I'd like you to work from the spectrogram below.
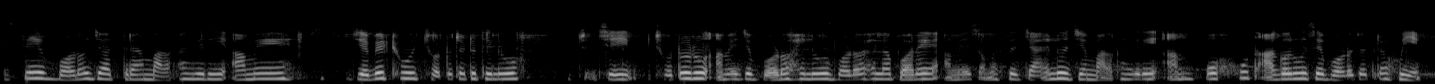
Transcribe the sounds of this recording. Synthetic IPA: sebɔɽɔd͡ʒat̪ɾamalkʰaŋɡiɾiame | d͡ʒebeʈʰut͡ʃʰoʈot͡ʃʰoʈot̪ʰilu | set͡ʃʰoʈoɾuʔamed͡ʒebɔɽɔɦelubɔɽɔɦelapɔɾea̰mesɔmɔst̪ed͡ʒaɽ̃ilud͡ʒema̰lkʰaŋɡiɾiʔa̰mbɔhut̪a̰ɡɔɾusebɔɽɔd͡ʒat̪ɾahuje

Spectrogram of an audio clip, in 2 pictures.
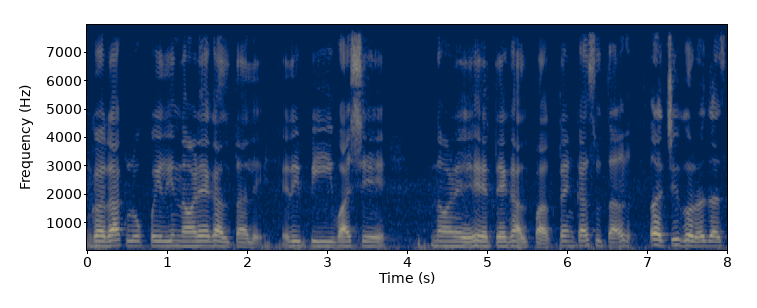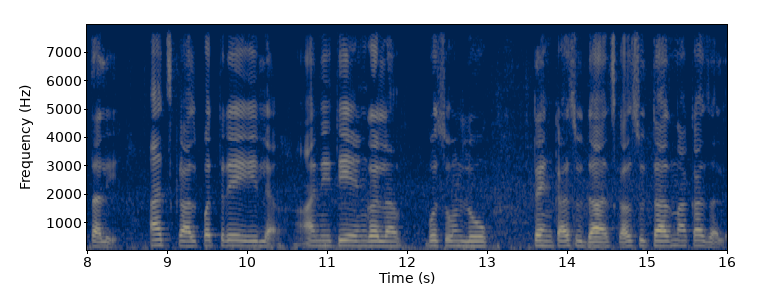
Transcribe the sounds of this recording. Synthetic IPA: ɡʱəɾaklok̚pəilinəɭeɡʱalt̪alḛɾipiʋaɕe | nəɭeɦet̪eɡʱa̰lpak̚t̪ɛ̃ŋkasud̪ʱa | ət͡ɕiɡʱəɾəd͡zəst̪alḭ | ad͡zkalpət̪ɾeelja̰a̰ñit̪ieŋɡəla | bəsuːnlok | t̪ɛ̃ŋkasud̪ʱːaːd͡zkalsut̪aɾnakad͡zʱalḛ

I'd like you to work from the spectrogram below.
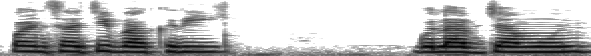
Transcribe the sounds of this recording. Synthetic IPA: pəɳsat͡ɕiːbakɾiː | ɡulab̚d͡ʑamuːn

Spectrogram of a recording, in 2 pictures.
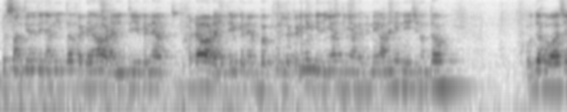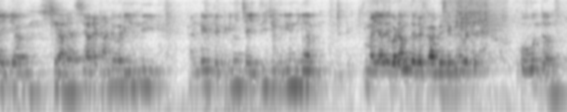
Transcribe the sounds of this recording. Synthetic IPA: pəɾəsãːnt̪ẽnẽːd̪ɪnãːnĩːt̪ːãːkəɖẽːaːɽaːĩːnd̪iːkənːe | kʰəɖaːaːɽaːĩːnd̪ioːkəneːbələkːɽɪjãːɡɪlɪjãːd̪ɪjãːkənenẽːənneːneːd͡ʒnɦʊ̃nd̪aː | o̰ːd̪aːɦəʋaːt͡ʃaːid͡ʒaːsjaːlɛːsɪjaːlɛːʈʰəɳɖʋəɽiːɦʊ̃nd̪iːʈʰəɳɖeːləkːɽɪjãːt͡ʃaːiːd̪iːzəɾuːɾiːɦʊ̃nd̪ɪjãː | məjaːd̪eːbəɽãːmət̪ələkaɡsekʰnẽːbət͡ʃ | oːɦʊ̃nd̪aː

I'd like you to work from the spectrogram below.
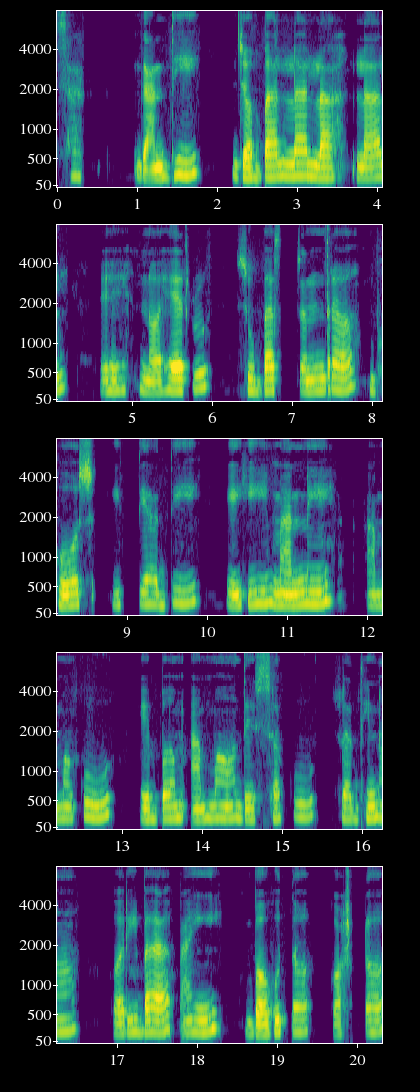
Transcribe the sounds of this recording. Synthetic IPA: sa | ɡand̪ʱi | d͡ʒɔbalaː | al | enɔɦɔɾu | subas | t͡ʃɔnd̪ɾɔbʱos | it̪jad̪i | ehimane | amɔku | ebɔŋamɔd̪esɔku | swad̪ʱinɔ | kɔɾibapaĩ | bɔɦut̪ɔ | kɔsʈɔ

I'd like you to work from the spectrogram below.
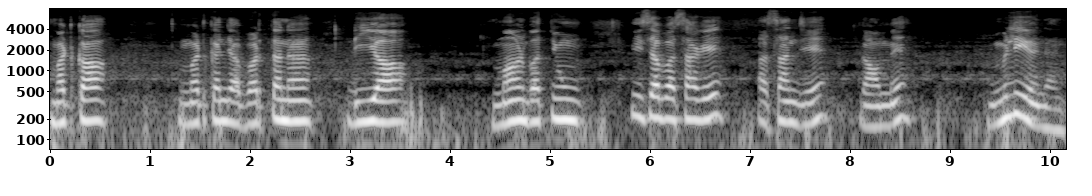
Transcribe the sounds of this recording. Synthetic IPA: mɐʈka | mɐʈkənɪ̆d͡ʑaːbɐɾt̪ən | ɗiːaː | maːɽ̃bʱɐt̪ijũ | iːs̬ɐbɐsãkʰeːɐsãːnɪ̆d͡ʑeː | ɡaːmːẽ | mɪliʋẽːn̆d̪aːɪnɪ̆

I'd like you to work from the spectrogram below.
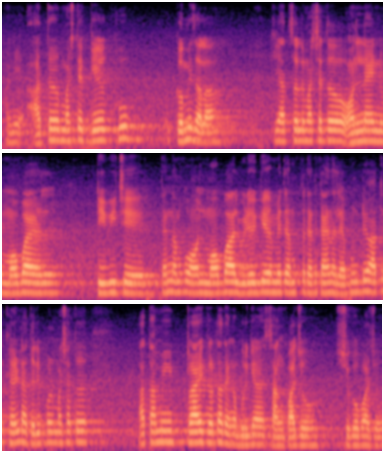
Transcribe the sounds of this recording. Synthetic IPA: aɽ̃ia̰t̪əmat̪eɡeɭkʰuːb | kəmiːd͡zala | kiːat̪t͡səlemaɕat̪əɔnlainmɔbail | ʈiʋit͡ɕet̪anːaamkoɔnmɔbajlʋiɽijoɡeɭmet̪amkt̪janakajnaljapəɳʈeat̪əkʰɛlʈat̪əɾiːpəɳmaɕiat̪ə | a̰t̪aːmiːʈɾajkəɾt̪at̪ãŋkabʱuɾɡjãsãŋɡpad͡zo | ɕikopad͡zo

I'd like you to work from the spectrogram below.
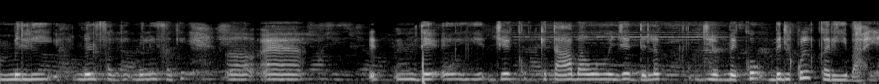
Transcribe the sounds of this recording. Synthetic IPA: mɪlimɪlsɐɡʱimɪlisɐɡʱi | ɛ̃ː | d̪ed͡ʑeːkkɪt̪aːbaːumʊ̃ɦɪ̃ɲd͡ʑed̪ɪləkobeːkobɪlkʊlkɐɾiːbaːɦeː

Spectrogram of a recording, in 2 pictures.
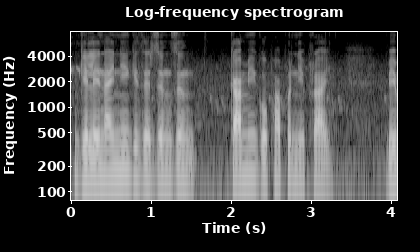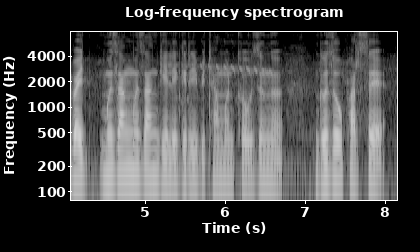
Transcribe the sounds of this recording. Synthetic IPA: ɡelenajniɡezeɾzɯŋzɯŋ | ɡ̥amiɡɔpʰapʰɯnːipʰɾaj | bebajt̚mɯzaŋmɯzaŋɡeleɡiɾibitʰaŋmɯnkʰɯwzɯŋɯ | ɡɯzowpʰaɾse

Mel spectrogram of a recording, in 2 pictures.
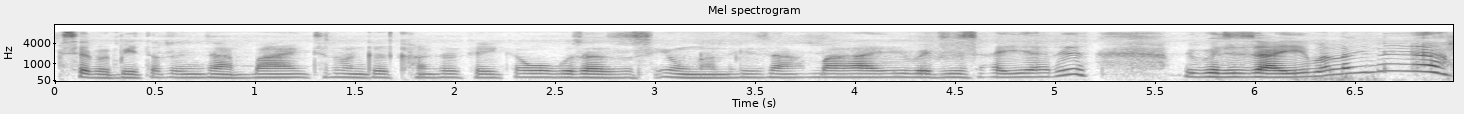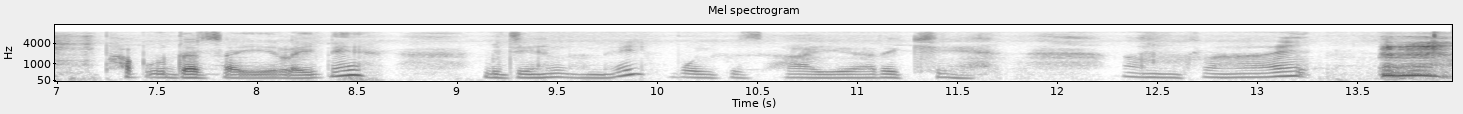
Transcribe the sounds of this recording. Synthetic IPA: seɾmabitaɾiŋzanbajsʰeɾmaŋɡɯkʰaŋɡɯkʰɯjkawɔɡɯzaɔwnanɯjzabajbibadizajaɾɯbibadizajɯbalajnɯpʰabudaɾzajɯ̰la̰jnɯ | bidihɯnːanɯjbojbɯzajɯaɾɯkʰi | ampʰɾaj

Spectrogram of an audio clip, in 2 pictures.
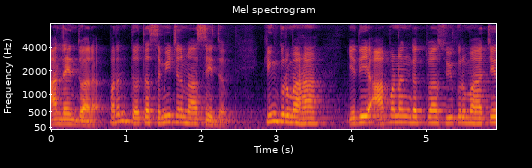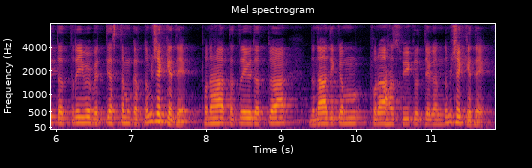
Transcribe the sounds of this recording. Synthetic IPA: aːnlɐjnd̪ʋa̰ːɾɐ̰pɐɾɐnt̪ut̪ɐsɐmiːt͡ʃɐnɐmnaːsiːt̪ | kiŋkuɾumaːɦɐ | jɐd̪iaːpɐɳɐŋɡɐt̪ʋaːsʋiːkuɾmɐɦɐt͡ʃeːt̪ɐt̪ɾɐjʋɐʋjɐt̪jɐːst̪ʰɐmkɐɾt̪umʃɐkjɐt̪ḛːpunɐɦɐt̪ɐt̪ɾɐjʋɐt̪̬ɐt̪ʋaː | d̪ɐnaːd̪ikɐmpunaːɦɐsʋiːkɾut̪jɐɡɐnt̪umʃɐkjɐt̪ḛː

